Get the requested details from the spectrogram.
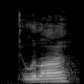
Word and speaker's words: oolong: Oolong? – Yeah. Was it? Is it oolong? I said it wrong. – Oolong, yeah.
